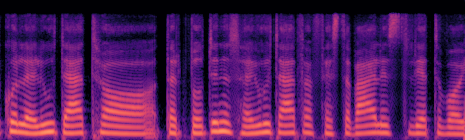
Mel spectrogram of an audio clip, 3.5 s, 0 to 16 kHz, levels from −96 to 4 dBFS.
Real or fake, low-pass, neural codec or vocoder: fake; 10.8 kHz; codec, 24 kHz, 0.5 kbps, DualCodec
